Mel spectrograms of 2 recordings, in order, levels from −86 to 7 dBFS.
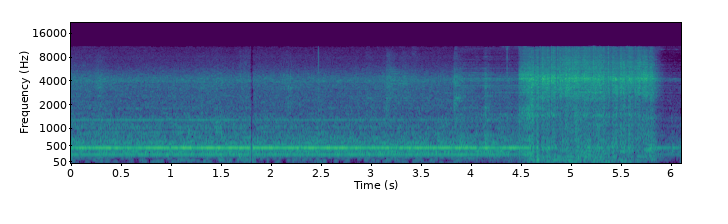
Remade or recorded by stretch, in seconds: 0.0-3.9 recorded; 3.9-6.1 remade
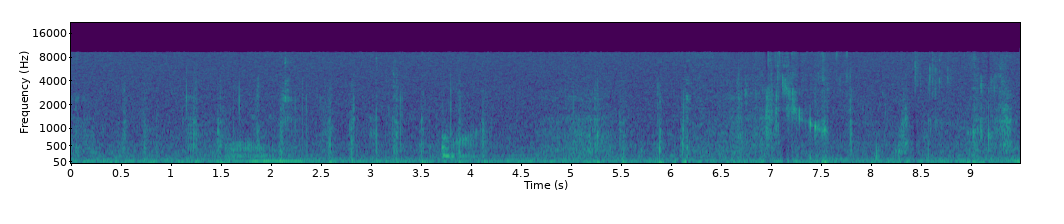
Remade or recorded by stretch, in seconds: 0.0-6.0 recorded; 6.0-6.9 remade; 6.9-9.5 recorded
